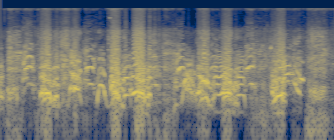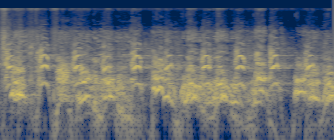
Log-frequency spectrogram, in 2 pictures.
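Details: Female pit bull and Redbone Coonhound mix barking aggressively at the camera held toward her: rapid, harsh, yelping barks with rising-falling tones, packed almost continuously at about one per second, some drawn into short whining howls.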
